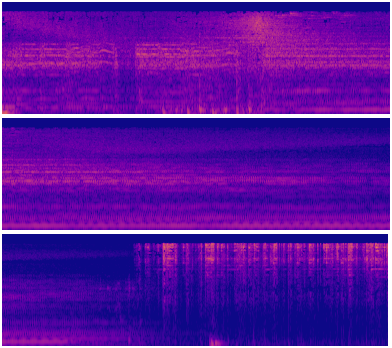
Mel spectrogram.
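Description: A bright ringing metallic tone swells and slowly fades, then a bunch of keys, the signature sign for presenter Alex Schlüter, jangles and rattles in quick irregular clinks for a couple of seconds, with no voices.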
